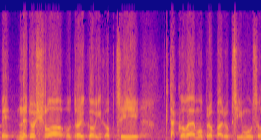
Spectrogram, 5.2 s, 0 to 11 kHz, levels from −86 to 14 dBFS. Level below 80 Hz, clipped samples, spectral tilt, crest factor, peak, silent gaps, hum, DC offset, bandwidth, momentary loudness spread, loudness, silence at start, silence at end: -46 dBFS; 0.4%; -2.5 dB/octave; 10 dB; 0 dBFS; none; none; under 0.1%; 10.5 kHz; 7 LU; -10 LUFS; 0 s; 0 s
